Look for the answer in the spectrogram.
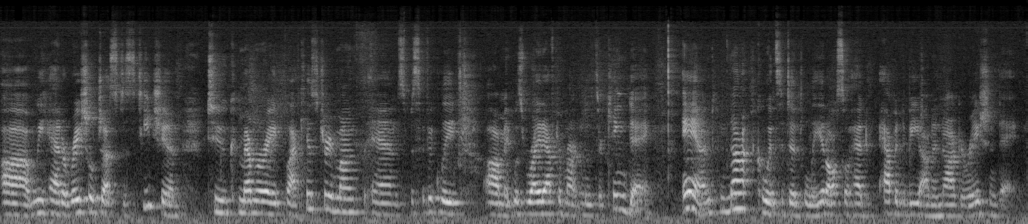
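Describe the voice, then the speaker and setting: A woman artist and teacher speaking in a measured, articulate, explanatory way during a panel discussion. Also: fairly low pitch. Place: gallery room, picked up from a distance. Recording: echoey room, distant mic, background noise.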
